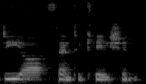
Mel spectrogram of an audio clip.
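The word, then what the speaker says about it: deauthentication: office a dioff attack basically how do you say it de-authentication the authentication attack that's the correct way to say it so basically um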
